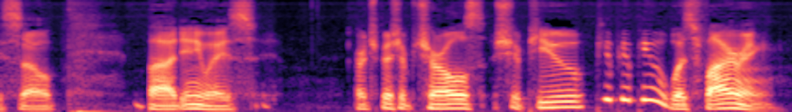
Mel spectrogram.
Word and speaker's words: Chaput: Not Chaput, as some people mispronounced his name. No, no, no. It's pronounced Chaput. He's one of the leading churchmen in the United States. Like, pew, pew, pew. That's how you pronounce it.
